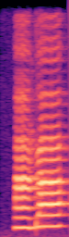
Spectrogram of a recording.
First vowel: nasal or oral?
nasal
